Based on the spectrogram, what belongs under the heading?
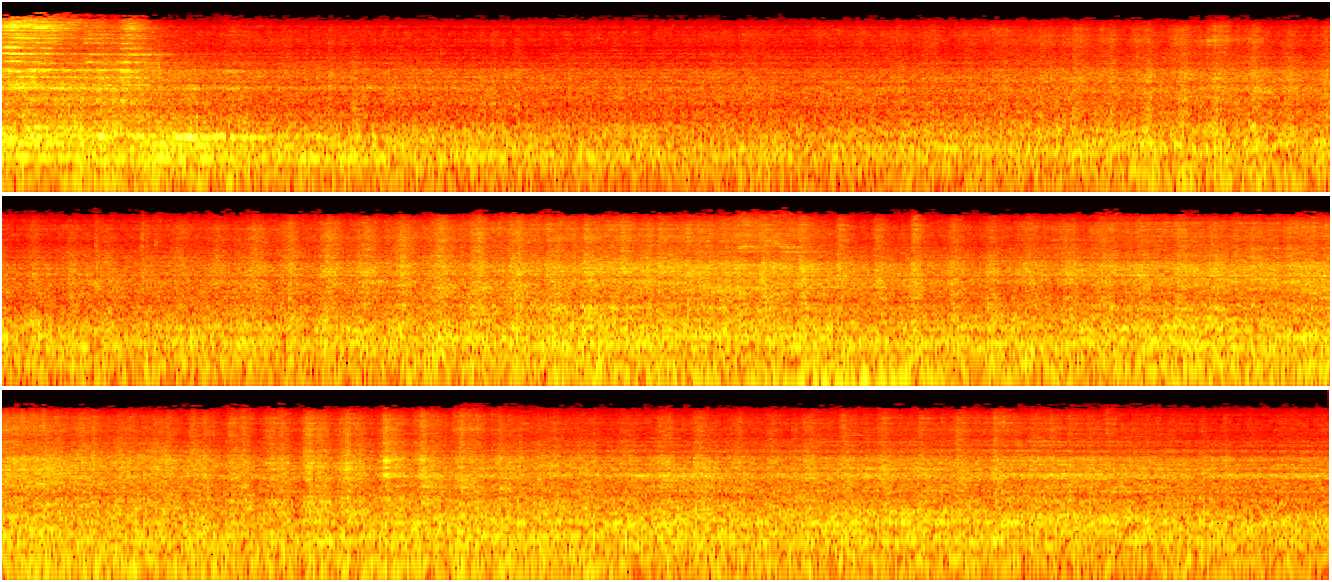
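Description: Freight train cars rolling steadily past at a grade crossing, with continuous rumbling and rapid clatter of wheels on the rails. A high ringing tone fades out about a second and a half in.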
